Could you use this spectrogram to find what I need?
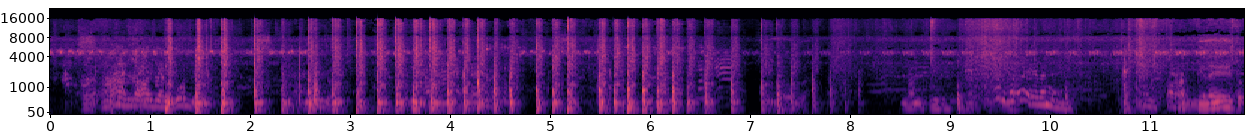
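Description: A knife chops rapidly on a wooden board.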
